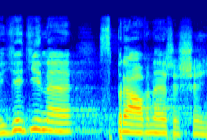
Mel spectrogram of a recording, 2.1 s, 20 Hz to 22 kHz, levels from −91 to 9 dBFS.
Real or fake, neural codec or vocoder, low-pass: fake; vocoder, 44.1 kHz, 128 mel bands every 512 samples, BigVGAN v2; 14.4 kHz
